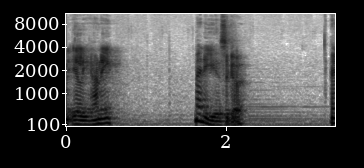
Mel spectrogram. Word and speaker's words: Illiani: It is Illy-Annie. So Illy as in I'm constantly ill, and Annie as in the name of that character from Star Wars. So Illy-Annie. I've also heard it pronounced Illiani. Both are good.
